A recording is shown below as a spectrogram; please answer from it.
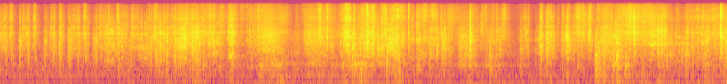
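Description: Long natural nails scratch and tap the legs and body of a hollow, air-filled pale pink latex balloon dog. The sound is a quiet, continuous run of bright, dry scratching and squeaky rubbing, broken by short, sharp taps that fade quickly.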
